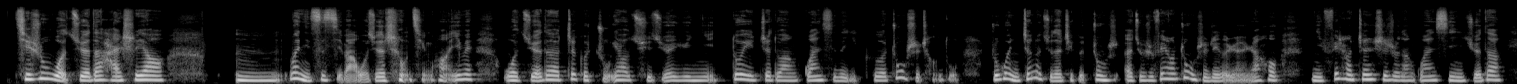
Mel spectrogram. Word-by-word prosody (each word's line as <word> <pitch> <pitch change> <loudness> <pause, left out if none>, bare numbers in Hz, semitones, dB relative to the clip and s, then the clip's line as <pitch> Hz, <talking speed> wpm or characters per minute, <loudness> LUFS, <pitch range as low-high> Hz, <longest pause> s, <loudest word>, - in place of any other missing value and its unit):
其 240 - +6
实 250 +4 +3
我 230 -8 +6
觉 190 -2 +4
得 200 +2 +4
还 190 -2 +2
是 200 +3 +3
要， 205 -1 +6 0.7
嗯， 180 -1 +3
问 270 -2 +5
你 185 - +4
自 205 - +3
己 195 - +1
吧， - - -2
我 - - -2
觉 175 - -1
得 175 - +5
这 175 - +1
种 215 -1 +2
情 220 +2 -3
况。 195 -2 -3
因 215 +2 +2
为 230 -1 +1 0.3
我 190 0 +3
觉 175 -1 +1
得 210 0 +3
这 215 +4 -2
个 195 -4 -1
主 195 - -7
要 200 0 0
取 195 -3 -4
决 175 0 -2
于 180 0 -1
你 180 +2 -2
对 230 -3 +2
这 195 0 -3
段 180 -2 -3
关 190 +1 -1
系 195 -4 -7
的 165 - -3
一 - - -7
个 180 -1 -4
重 300 +9 -4
视 - - -5
程 - - -12
度。 - - -11 0.3
如 215 - +2
果 260 0 +1
你 195 - +3
真 245 +9 -2
的 280 - -1
觉 245 - -5
得 160 0 0
这 165 - -6
个 - - -6
重 205 -3 +1
视 205 +2 -10
呃， - - -1
就 185 +1 -3
是 185 - -2
非 250 - -2
常 255 -1 0
重 260 -5 -1
视 170 -6 -3
这 155 -1 -1
个 - - -2
人， 210 0 -5
然 175 -2 -4
后 195 +1 -3 0.3
你 175 -2 0
非 180 +9 -3
常 235 -4 +1
珍 230 +1 +2
视 220 -3 -1
这 195 -2 -1
段 180 0 -4
关 190 0 -3
系， 195 -1 0
你 170 - 0
觉 155 -3 -3
得， 205 +2 -1
195 Hz, 320 characters per minute, -22 LUFS, 180-215 Hz, 0.7 s, 其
